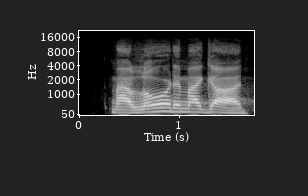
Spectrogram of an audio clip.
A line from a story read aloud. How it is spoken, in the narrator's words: Thomas exclaimed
